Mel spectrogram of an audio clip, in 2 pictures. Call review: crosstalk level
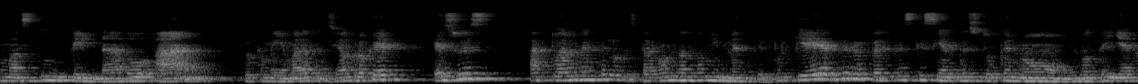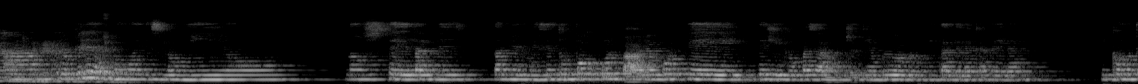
present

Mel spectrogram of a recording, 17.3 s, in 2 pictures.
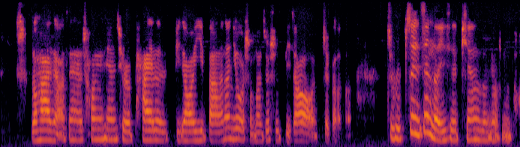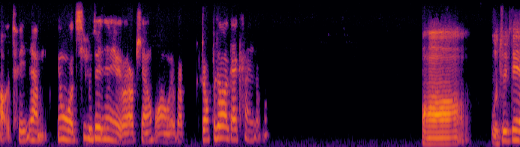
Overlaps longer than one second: none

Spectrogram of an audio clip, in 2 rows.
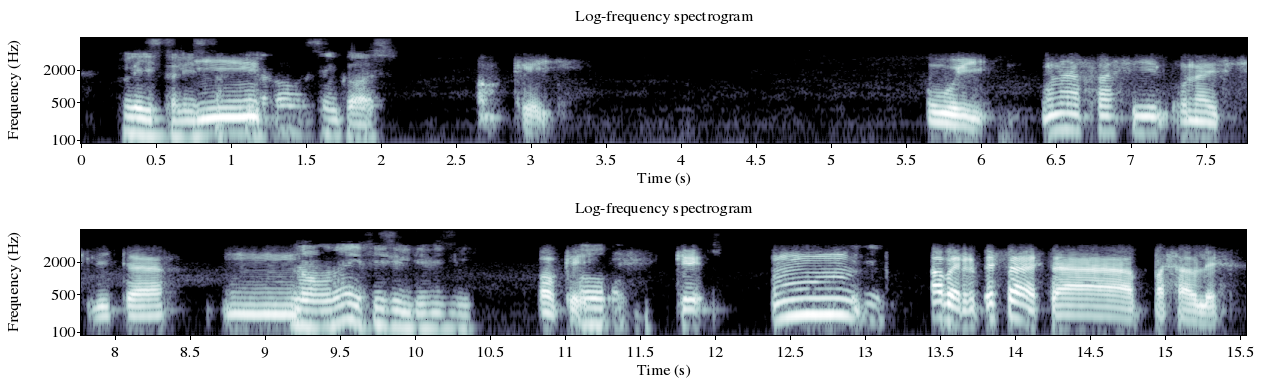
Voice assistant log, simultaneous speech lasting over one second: none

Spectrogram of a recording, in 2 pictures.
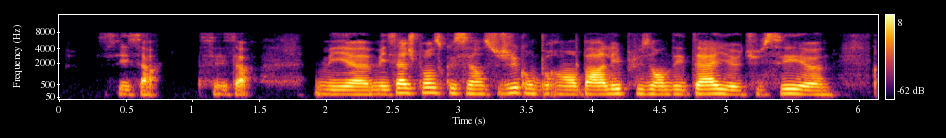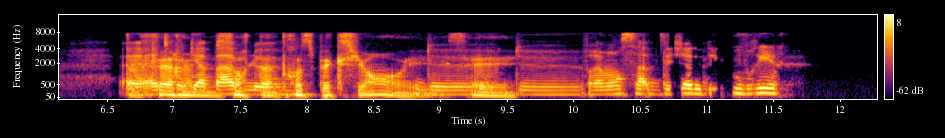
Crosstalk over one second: present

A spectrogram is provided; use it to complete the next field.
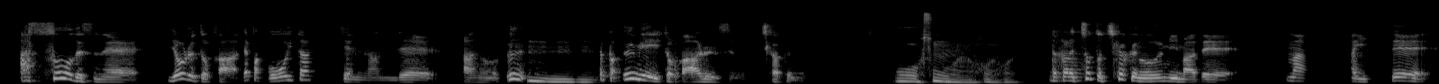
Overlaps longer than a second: none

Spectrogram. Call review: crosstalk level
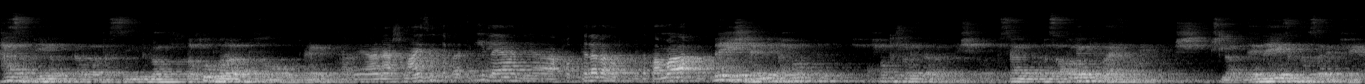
none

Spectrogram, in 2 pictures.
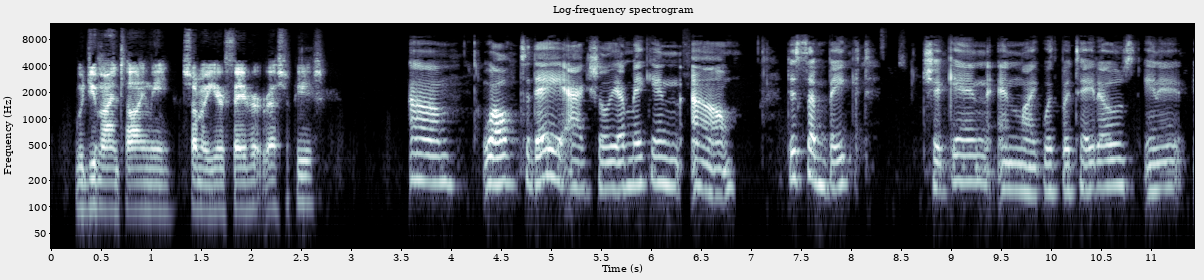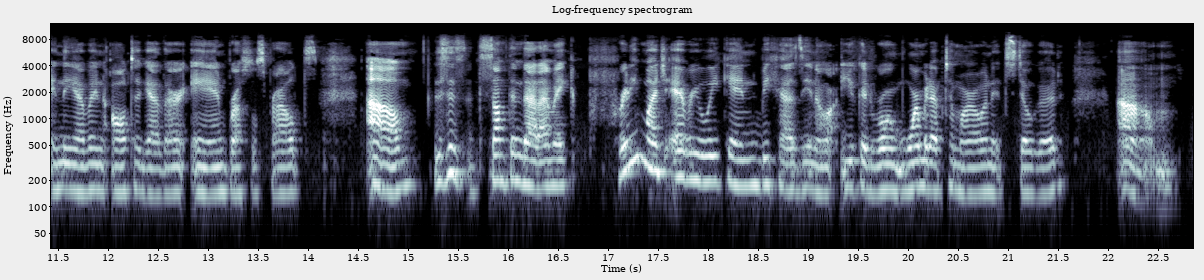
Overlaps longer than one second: none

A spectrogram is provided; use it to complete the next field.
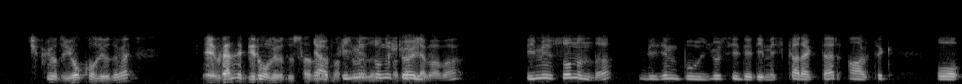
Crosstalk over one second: present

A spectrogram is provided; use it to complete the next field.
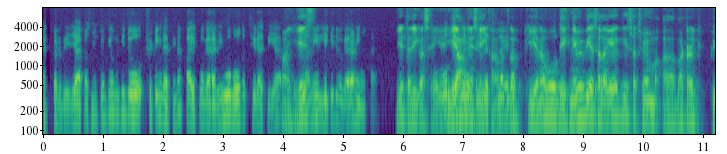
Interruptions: present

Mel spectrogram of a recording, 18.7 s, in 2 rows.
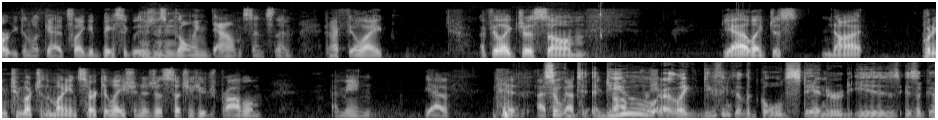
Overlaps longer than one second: present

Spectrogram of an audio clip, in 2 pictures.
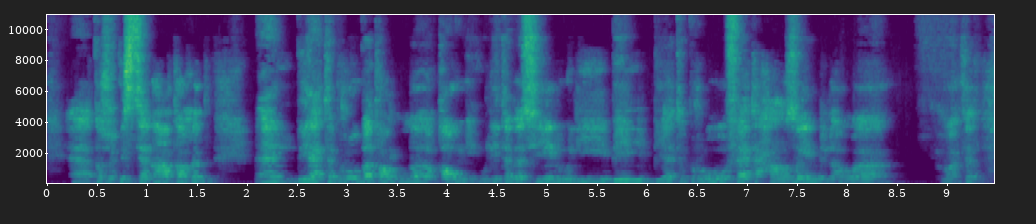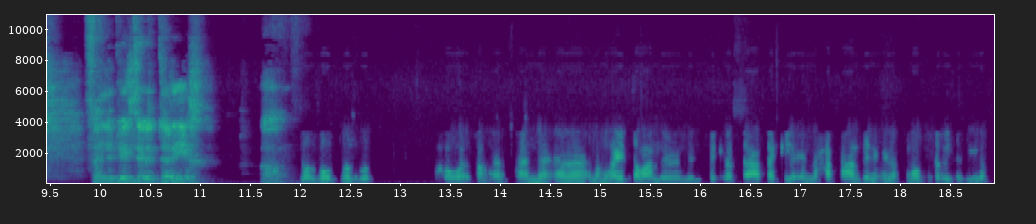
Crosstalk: none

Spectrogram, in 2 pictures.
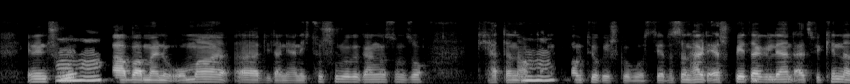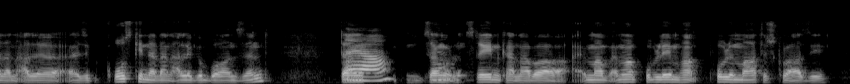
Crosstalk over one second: none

